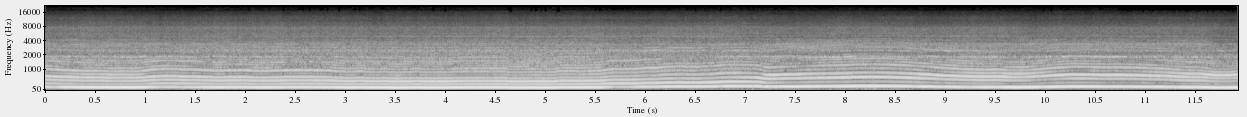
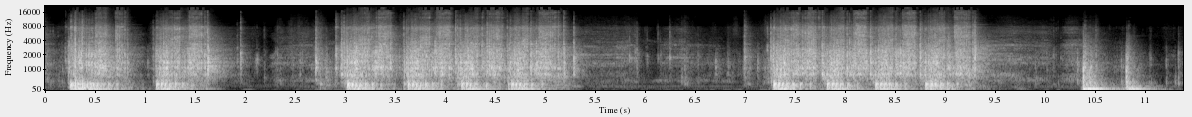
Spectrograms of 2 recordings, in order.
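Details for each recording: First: Proyard 450 chainsaw after repair of a no-run fault, cutting wood: strong steady buzz that sags slightly and recovers as it bites in, running clean and even; normal running under cut. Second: Proyard 450 brush cutter engine that reportedly would not run, cover missing: repeated pull-cord bursts with a raspy turnover, but it never catches or runs on its own; cranks but won't start.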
